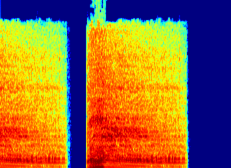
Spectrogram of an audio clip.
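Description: A chainsaw fish in the Lego Dimensions video game makes two harsh, buzzing chainsaw bursts, the second revving up in pitch before holding steady, loud and close with a brief gap between them.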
